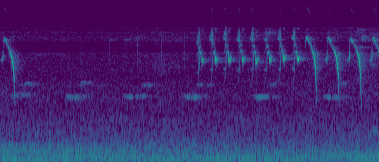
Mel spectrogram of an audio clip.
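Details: A white-headed munia gives canary-style song: one falling whistle, scattered faint chirps, then a rapid high trill of about a dozen clicks leading into strong downward-sweeping whistles.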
